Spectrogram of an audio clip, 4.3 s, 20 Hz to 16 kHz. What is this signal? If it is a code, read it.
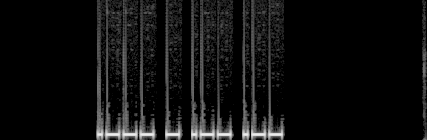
Morse code, heard as a keyed tone, about 28 wpm, 700 Hz. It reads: JTWW
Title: Four Challenging Letter-Number Combinations 28wpm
